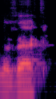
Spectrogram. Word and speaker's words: Levesque: conference the the Levesque the S is silent Levesque sorry how do you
